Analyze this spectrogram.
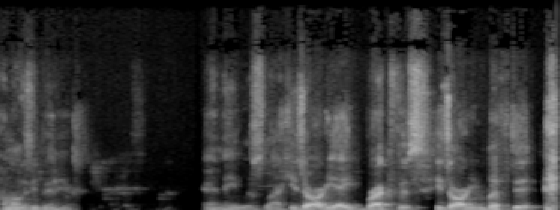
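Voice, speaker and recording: With an American accent, a man talks in a fairly low voice with a dark, mellow tone. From Seattle, Washington. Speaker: college basketball coach. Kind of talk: casual interview.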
